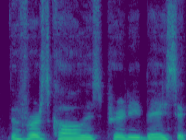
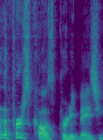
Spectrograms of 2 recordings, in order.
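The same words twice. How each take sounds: First: It is said in a timid, unsure tone. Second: It is said in a firm, assertive tone. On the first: The speaker lacks confidence. The speaker calls it wrong. "like a timid weirdo" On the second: The speaker is a confident expert. The speaker calls it right. "My tone is assertive"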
